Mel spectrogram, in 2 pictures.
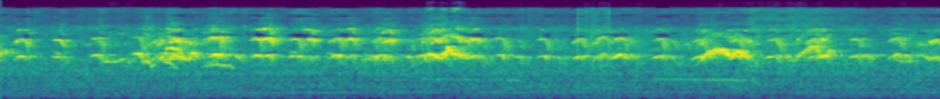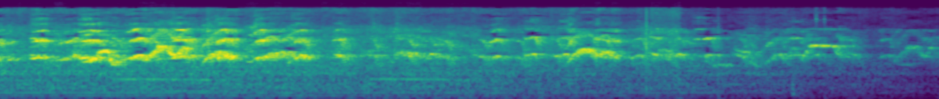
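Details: Many cockatiels in a colony calling at once, sharp chirps mixed with occasional squawks and squeals, a soft lower whistle now and then, the chorus fading near the end.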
